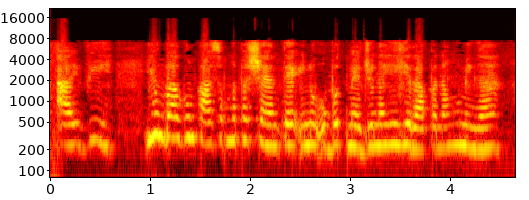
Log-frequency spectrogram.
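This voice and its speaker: An actress playing a stoic, overworked nurse in a radio drama, in a dull recording. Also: female voice, on the high side, fairly even intonation, fairly quick, music in the background, close to an everyday voice. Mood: concerned. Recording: dull sound, faint background noise.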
